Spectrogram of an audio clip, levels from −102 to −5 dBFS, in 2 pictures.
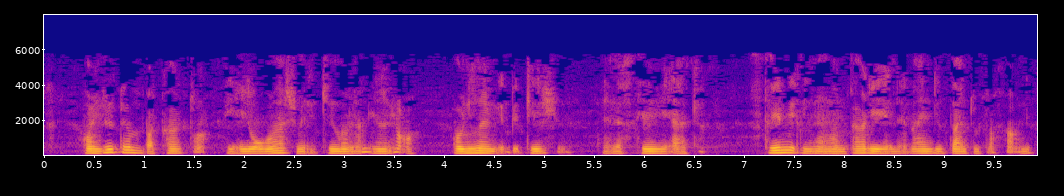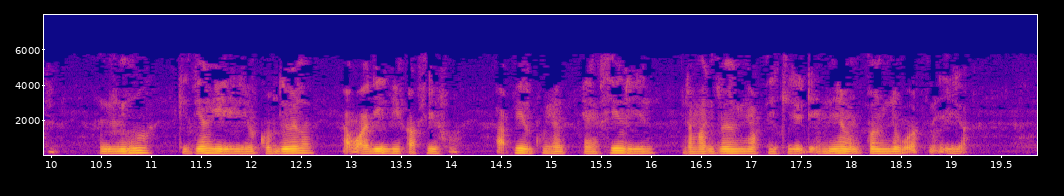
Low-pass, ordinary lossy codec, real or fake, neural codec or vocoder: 7.2 kHz; MP3, 24 kbps; fake; autoencoder, 22.05 kHz, a latent of 192 numbers a frame, VITS, trained on one speaker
